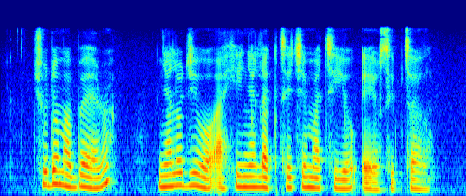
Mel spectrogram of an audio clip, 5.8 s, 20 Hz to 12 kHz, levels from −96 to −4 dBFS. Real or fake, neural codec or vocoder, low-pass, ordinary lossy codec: real; none; 7.2 kHz; MP3, 96 kbps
